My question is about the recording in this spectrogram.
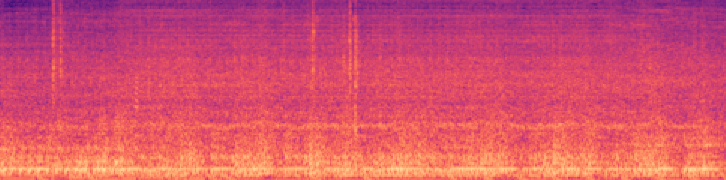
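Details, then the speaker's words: Subaru WRX rough, wandering hunting idle with occasional sporadic sharp clicks/pops; flames seen coming out of the inlet manifold, intake backfire, doesn't drive right, cause still undiagnosed. "It has that occasional click. Are you ready for this? It does it sporadically. There are flames coming out of the inlet manifold."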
